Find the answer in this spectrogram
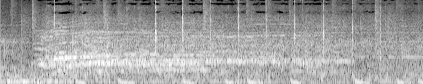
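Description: An audience member giving one long, held cheer for a graduate crossing the stage. Under it runs background music with a steady bass beat, and there are a few scattered claps.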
